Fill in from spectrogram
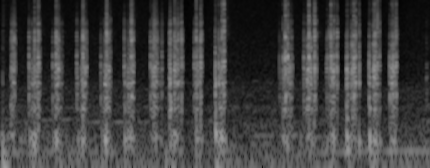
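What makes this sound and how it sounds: A thin wooden stick scratches across the grit of a coarse brown sandpaper sheet in repeated short strokes. Each stroke makes a dry, bright rasp. The strokes come quickly in an uneven rhythm, with a brief pause midway before they resume.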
